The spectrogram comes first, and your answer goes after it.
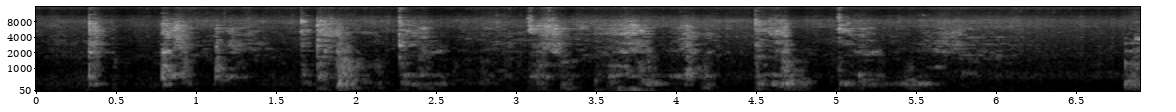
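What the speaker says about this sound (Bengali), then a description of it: "ভালো করে এবার নেড়ে নেড়ে ভালো করে কষে নেব।" A spoon scrapes and stirs okra curry in a hot pan in quick repeated strokes, with a steady close sizzle of frying underneath and no talking.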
